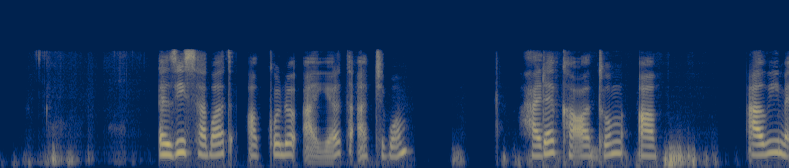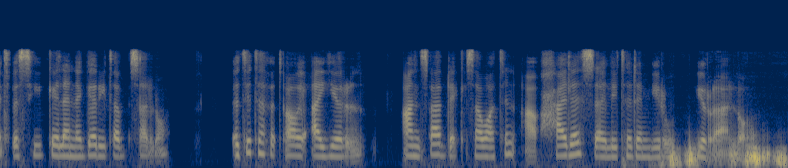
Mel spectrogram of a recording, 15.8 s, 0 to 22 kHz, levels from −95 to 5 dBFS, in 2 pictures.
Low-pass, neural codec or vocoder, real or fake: 7.2 kHz; codec, 16 kHz, 0.8 kbps, ZipCodec; fake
